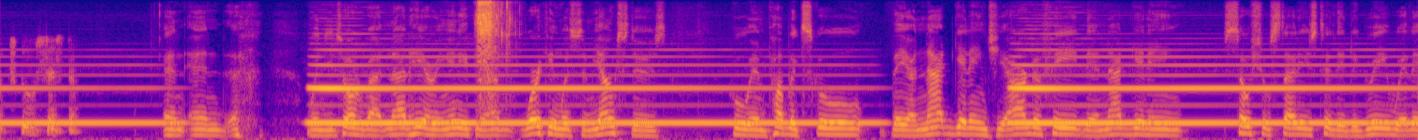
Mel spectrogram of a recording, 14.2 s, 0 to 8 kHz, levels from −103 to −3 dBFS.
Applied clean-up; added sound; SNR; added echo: none; Rattle (instrument) + Wind instrument, woodwind instrument; -4 dB; none.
